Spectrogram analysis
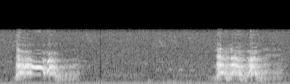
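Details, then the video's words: Gucci, a pet dog, lets out two loud bursts of rough, harmonic barking separated by a few seconds of near silence, each burst holding two or three overlapping barks. "Gucci barking"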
